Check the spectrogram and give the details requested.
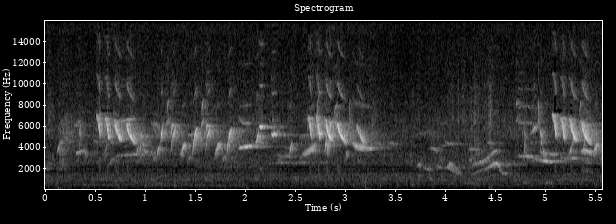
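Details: Garden linnet in Cornwall, recorded 26 November 2015, giving repeated bursts of rapid, high twittering notes roughly every second, with a few lower swooping chirps near the end.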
